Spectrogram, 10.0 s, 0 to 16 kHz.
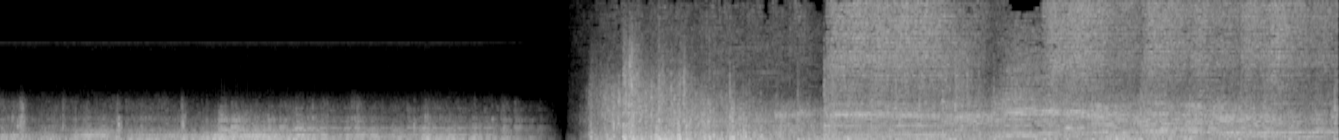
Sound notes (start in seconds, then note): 4.3 lightning strikes; 6.9 spooky rock music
